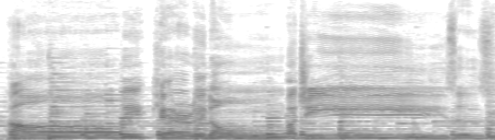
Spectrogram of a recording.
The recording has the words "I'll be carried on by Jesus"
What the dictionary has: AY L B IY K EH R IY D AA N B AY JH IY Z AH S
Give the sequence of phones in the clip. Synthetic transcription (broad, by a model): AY B IY K EH R IY D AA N B AY JH IY Z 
